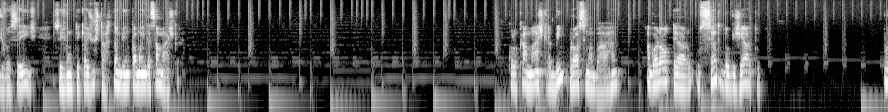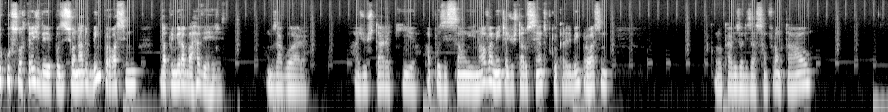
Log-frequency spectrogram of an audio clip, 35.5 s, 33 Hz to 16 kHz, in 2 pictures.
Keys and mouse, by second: 3.8 s, 7.9 Tab, 9.1-11.1 drag, 23.3 s, 24.5-25.7 middle drag, 25.8-26.7 middle drag, 28.4-30.2 drag, 30.8 middle click, 32.7 KP_3, 34.6 KP_1, 35.1 KP_5.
